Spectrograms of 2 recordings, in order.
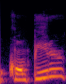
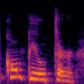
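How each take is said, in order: First: American flap in computer. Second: Computer with a crisp t and no r at the end; British t in computer. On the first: Teacher contrasting American and British accents, American way. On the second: Teacher contrasting American and British accents, British way. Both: Shown as a demonstration. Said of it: "Na pronúncia britânica".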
